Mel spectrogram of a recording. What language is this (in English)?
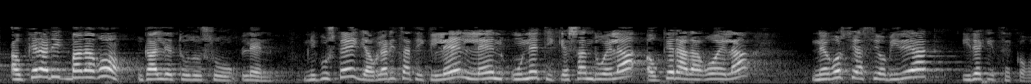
Basque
